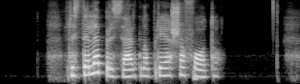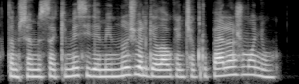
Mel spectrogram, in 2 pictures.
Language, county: Lithuanian, Alytus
